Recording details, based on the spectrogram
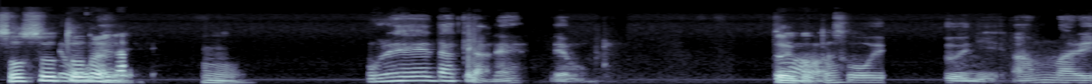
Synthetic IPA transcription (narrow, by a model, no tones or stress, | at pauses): so̞ːsɨɾɯt̪onai | ɯ̟̃ɴ | oɾed̪aked̪ane | d̪̥e̞̰mo̰ | d̪̥ojɯkot̪oso̞ːj | ɯ̟ːɲ̟ḭãmːaɾʲi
